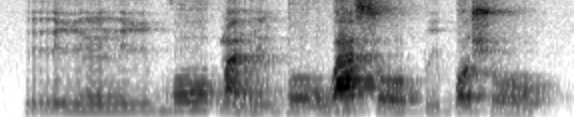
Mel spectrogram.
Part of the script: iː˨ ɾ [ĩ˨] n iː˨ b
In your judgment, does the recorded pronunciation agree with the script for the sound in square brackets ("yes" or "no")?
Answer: yes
